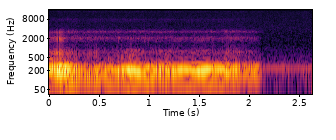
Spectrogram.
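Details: Snoring during sleep: a single long, low, rumbling snore of about two seconds, then quiet room noise.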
